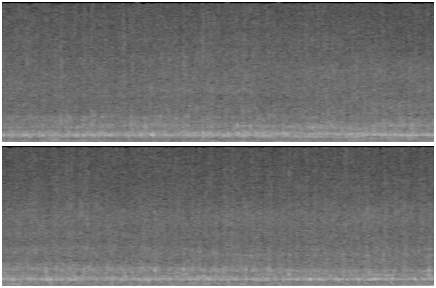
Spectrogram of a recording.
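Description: Steady rush of running water over a low rumble.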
